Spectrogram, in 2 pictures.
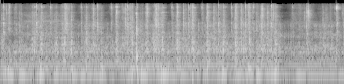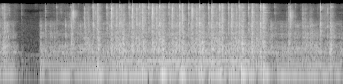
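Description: A sewing machine runs steadily while stitching a fabric bag pack, a close, loud rapid mechanical whir with a brief pause midway before resuming.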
